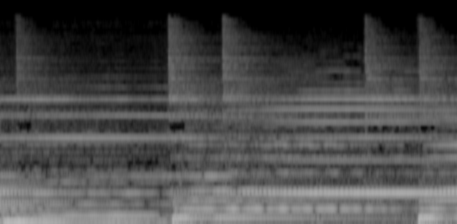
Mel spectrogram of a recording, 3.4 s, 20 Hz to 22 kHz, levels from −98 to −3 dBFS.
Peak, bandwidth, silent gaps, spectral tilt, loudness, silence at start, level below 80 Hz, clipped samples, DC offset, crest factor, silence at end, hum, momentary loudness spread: -24 dBFS; 16 kHz; none; -5.5 dB/octave; -37 LUFS; 0 s; -56 dBFS; under 0.1%; under 0.1%; 14 dB; 0 s; none; 5 LU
